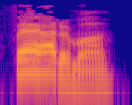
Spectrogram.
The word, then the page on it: fatima: British English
